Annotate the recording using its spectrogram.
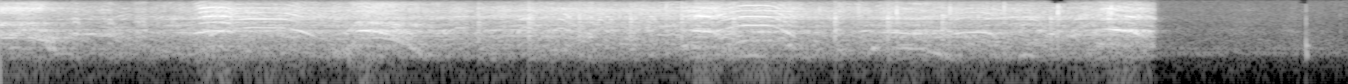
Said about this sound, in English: that is … that you heard doing all that screaming and yelling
